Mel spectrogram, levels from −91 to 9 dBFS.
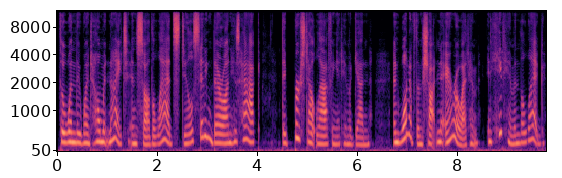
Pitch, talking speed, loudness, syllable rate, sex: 235 Hz, 240 wpm, -19 LUFS, 5.2 syllables/s, female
